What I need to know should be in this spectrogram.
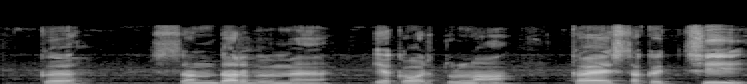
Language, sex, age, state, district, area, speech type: Maithili, male, 60+, Bihar, Araria, rural, read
